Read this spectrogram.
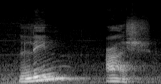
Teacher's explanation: sebab tu dia nama izhar halq cara baca dia Lin as tanpa dengung menyatakan bunyi tanwin kemudian sebut huruf yang seterusnya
